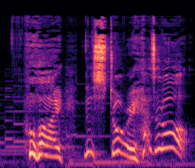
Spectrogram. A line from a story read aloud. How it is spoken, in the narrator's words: exclaimed the knight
